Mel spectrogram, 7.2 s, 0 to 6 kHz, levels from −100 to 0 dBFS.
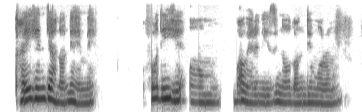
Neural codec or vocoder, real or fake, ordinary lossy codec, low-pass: vocoder, 44.1 kHz, 128 mel bands every 256 samples, BigVGAN v2; fake; none; 5.4 kHz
